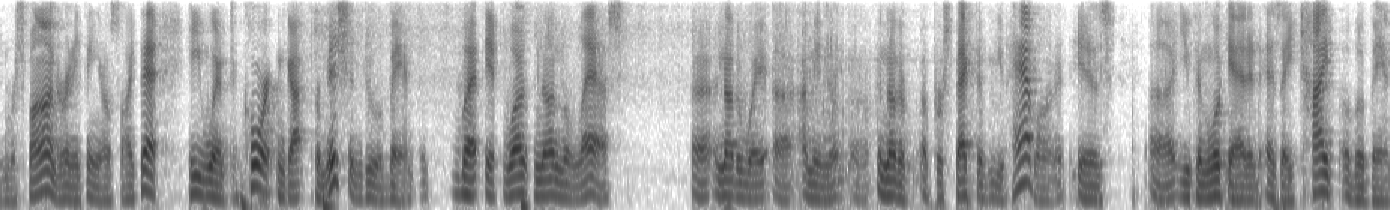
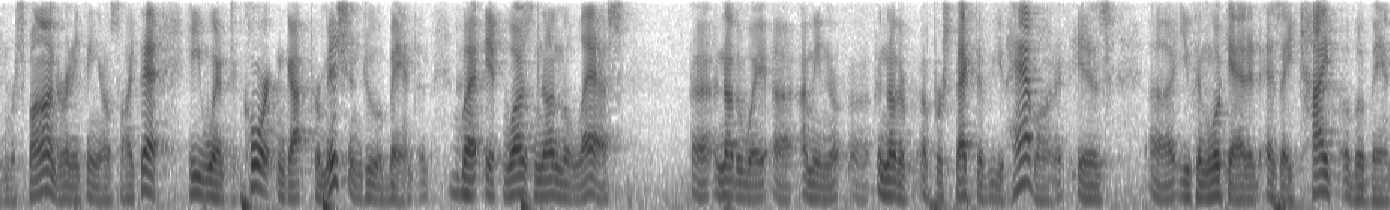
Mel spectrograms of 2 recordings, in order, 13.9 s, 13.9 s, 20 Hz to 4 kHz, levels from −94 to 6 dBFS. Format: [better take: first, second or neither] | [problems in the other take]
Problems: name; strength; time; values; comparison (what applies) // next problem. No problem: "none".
second | noise reduction (neural mask model RNNoise)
